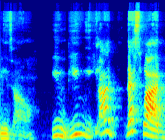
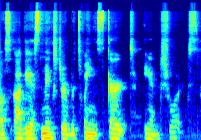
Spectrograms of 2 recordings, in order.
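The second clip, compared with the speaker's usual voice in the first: normal talking voice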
